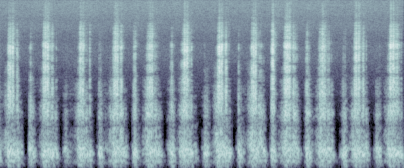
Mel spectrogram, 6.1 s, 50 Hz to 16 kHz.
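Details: Heart sounds at position T, 114 bpm: first heart sound (S1) initially varies in intensity with breathing, waxing and waning, then becomes consistently loud.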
